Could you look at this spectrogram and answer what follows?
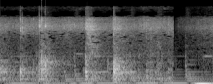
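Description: Onions sautéing in hot oil, an even hiss broken by a few stirring scrapes and metallic clinks of a spoon against the pan, loud and close.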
